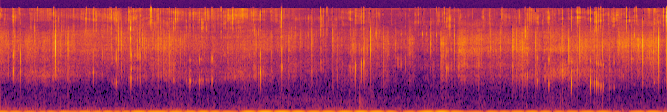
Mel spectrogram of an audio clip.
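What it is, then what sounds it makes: Plastic moon lamp scratched. A hand-sized, textured, hollow plastic moon lamp glowing in changing colours is held against the microphone and scratched with long nails. The result is a dense run of quick, crackly scratches and bright ticking clicks over a steady low rumble, swelling and fading in uneven waves.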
